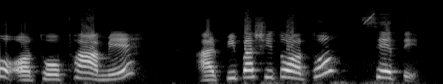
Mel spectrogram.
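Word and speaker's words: sete: পিপাসিত এর ইতালিয়ান অর্থ হবে সেতে। এস ইটিই সেতে। টি এর উচ্চারণ ত এর মত হয়। তাই এটা হবে সেতে।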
